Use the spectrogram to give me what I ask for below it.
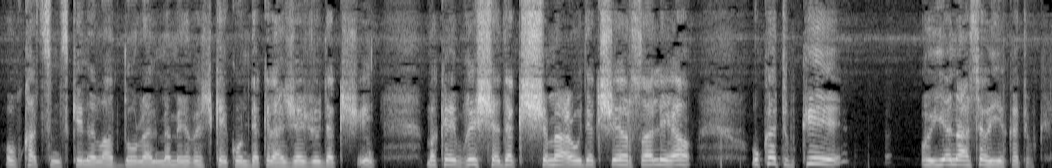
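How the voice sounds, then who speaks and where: A woman's voice: mid-range voice, fairly even intonation, fast, a little mellow, no room sound. An older woman with a Moroccan Arabic accent, pleading for help in an interview and calling on God often, recorded in an outdoor tent on a handheld mic. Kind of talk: pleading casual talk.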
